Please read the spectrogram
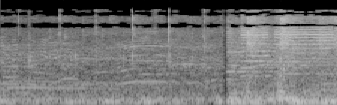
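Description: A man's voice over the public address fades out. About a second and a half in, a street band starts up with drums and a wind instrument.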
